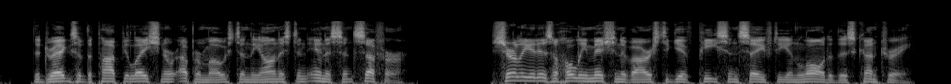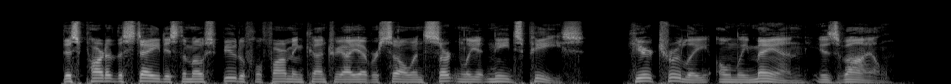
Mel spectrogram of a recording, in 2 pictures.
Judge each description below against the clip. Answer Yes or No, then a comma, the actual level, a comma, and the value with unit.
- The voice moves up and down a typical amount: Yes, average, 3.7 semitones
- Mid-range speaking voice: No, low, 120 Hz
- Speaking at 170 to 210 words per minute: Yes, average, 175 wpm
